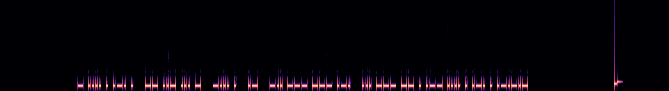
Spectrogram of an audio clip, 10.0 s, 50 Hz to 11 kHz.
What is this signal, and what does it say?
Morse code, heard as a keyed tone, about 44 wpm, 700 Hz. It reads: THERE MUST BE A DOOR SOMEWHERE.
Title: Sentences from Top 1400 Words 45wpm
